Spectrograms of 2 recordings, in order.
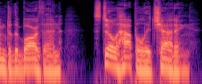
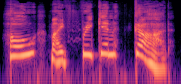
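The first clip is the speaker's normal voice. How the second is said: much higher, slow, squealing shout of delight; excited shout; slower than usual. A narrator's reading. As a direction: scream it out, thrilled to see your friend. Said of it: "Jenny shouted".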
